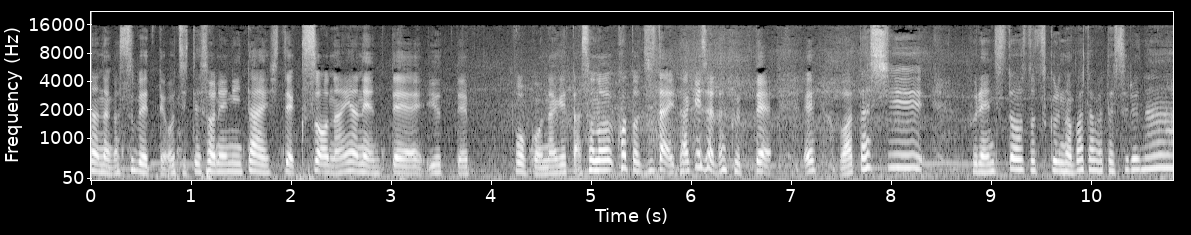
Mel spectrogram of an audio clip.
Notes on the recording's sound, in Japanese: 雑音アリ。すみません※。出勤中に歩きながら話しています。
